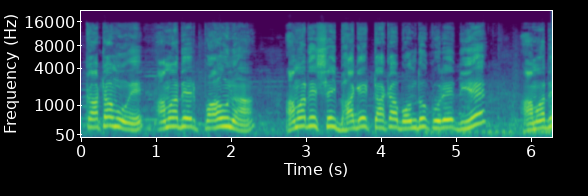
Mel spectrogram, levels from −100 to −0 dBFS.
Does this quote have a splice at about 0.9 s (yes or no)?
yes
